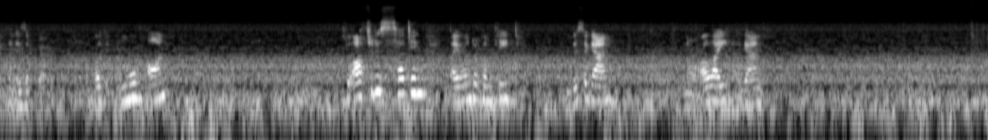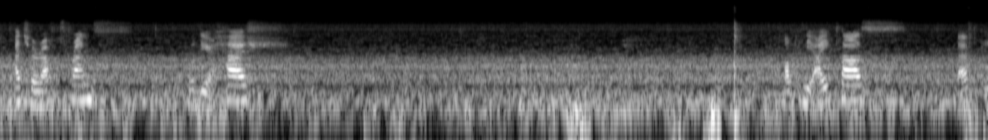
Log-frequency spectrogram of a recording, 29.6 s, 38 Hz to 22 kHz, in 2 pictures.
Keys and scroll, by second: 0.3 Return, 1.8 shift+3, 5.1 Right, 6.4 shift+., 7.0 shift+,, 9.3 i, 10.2 space, 10.7 c, 10.9 l, 11.5 Return, 12.8-18.3 typing, 20.3 BackSpace, 22.9-25.4 typing, 27.4 Right, 29.2 shift+..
